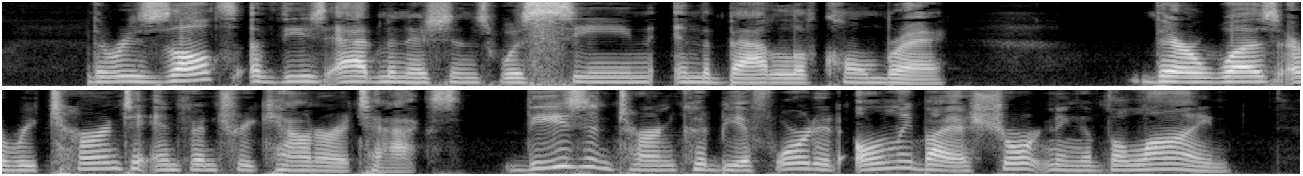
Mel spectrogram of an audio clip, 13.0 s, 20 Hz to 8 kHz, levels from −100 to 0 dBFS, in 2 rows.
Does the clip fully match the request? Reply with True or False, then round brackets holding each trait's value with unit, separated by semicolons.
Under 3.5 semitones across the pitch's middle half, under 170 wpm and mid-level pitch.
True (2.8 semitones; 150 wpm; 170 Hz)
